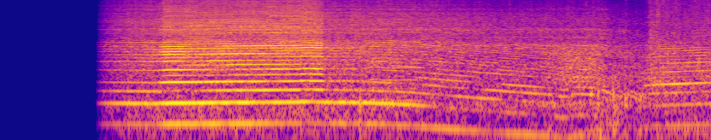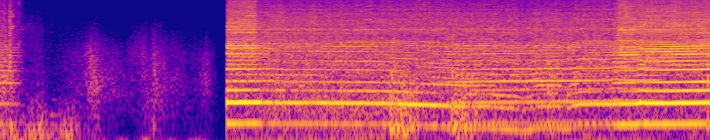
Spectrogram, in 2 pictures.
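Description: A motorcycle engine revs loudly and shifts gears.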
